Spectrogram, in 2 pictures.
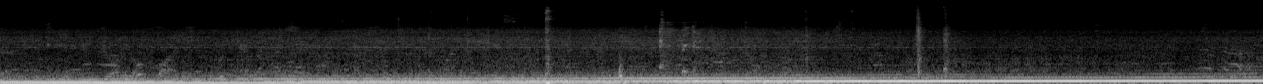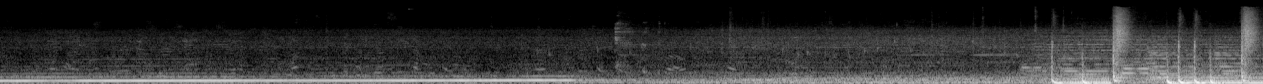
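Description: General Electric GE90-115B turbofan of a Boeing 777-300ER starting up, heard from inside the cabin: a low rumble with a hum that rises slowly and steadily in pitch as the engine spools up. It cuts off about three-quarters of the way through, and music begins near the end.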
